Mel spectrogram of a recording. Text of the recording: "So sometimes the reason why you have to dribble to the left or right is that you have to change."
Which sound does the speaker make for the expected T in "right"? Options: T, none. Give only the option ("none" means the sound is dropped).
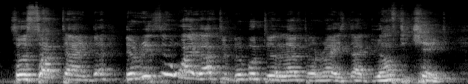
none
